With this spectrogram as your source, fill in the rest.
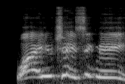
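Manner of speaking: very high, shrieking, sobbing, inconsolable screaming cry. Retelling what a woman in a veering car said: imitating someone screaming and crying. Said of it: "starts screaming inconsolably and crying".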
